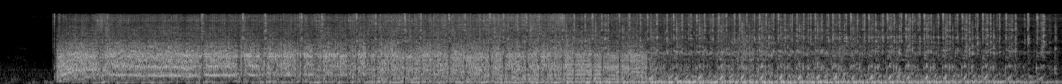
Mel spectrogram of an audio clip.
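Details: 1954 Ford Y-block 239 V8, first start attempt after 20+ years: steady fast cranking around three and a half beats a second, but it never catches or fires. It sounded flooded but may not be, and a plug was black.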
